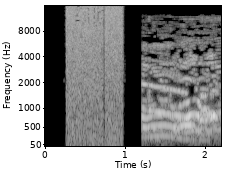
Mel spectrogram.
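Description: A burst of TV static hiss, under a second long, that cuts off abruptly; a person's voice starts shortly after.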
